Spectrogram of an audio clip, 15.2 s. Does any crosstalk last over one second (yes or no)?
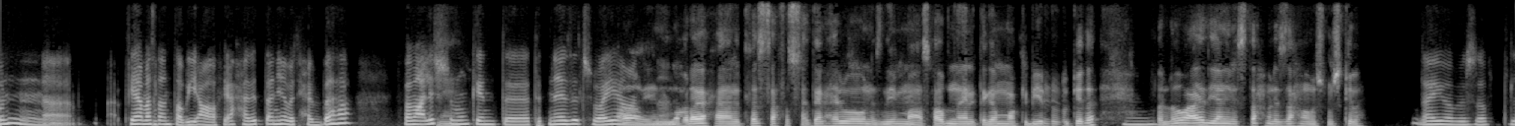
no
